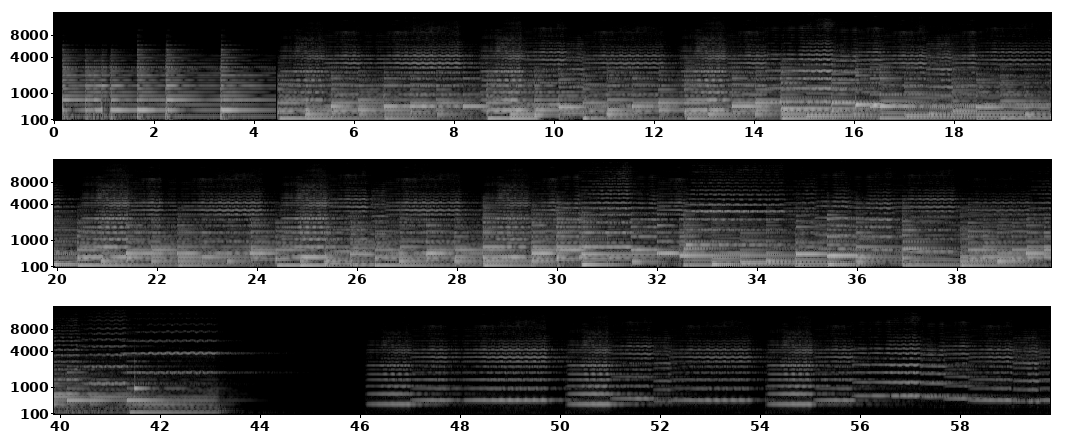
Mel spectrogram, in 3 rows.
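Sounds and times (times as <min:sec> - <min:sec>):
traditional wedding processional on piano: 0:00.2 - 0:43.7, 0:54.2 - 0:59.8.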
